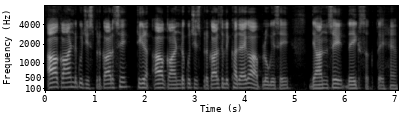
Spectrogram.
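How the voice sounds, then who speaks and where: A man's voice: medium pitch, fairly even intonation, moderate pace, fairly bright tone, clear, resonant tone. A man teaching an exam-prep lesson, explaining each answer step by step and often asking viewers to answer.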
